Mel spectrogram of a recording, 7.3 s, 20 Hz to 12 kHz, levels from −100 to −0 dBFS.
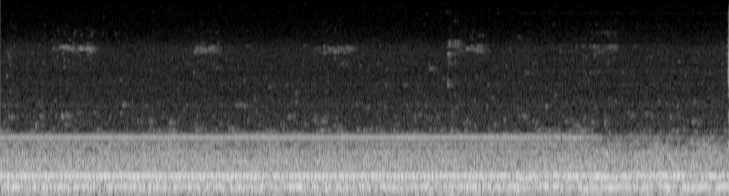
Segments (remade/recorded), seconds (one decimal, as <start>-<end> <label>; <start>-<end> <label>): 0.0-5.2 recorded; 5.2-7.3 remade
